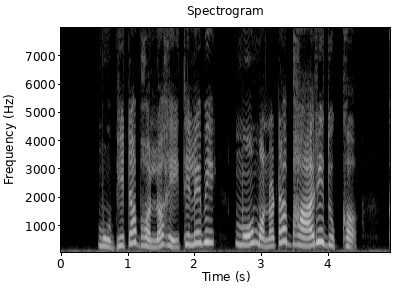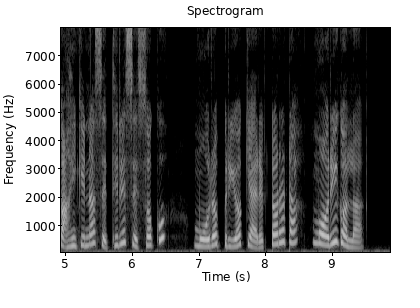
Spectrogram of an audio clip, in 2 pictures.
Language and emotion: Odia, sad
